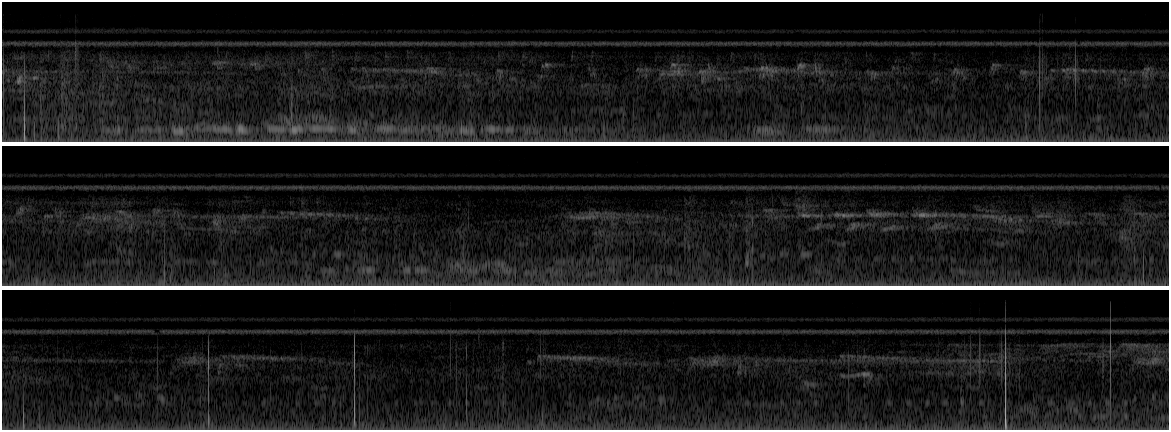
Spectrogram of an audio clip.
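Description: Faint outdoor ambience with distant birds chirping on and off, and a few isolated sharp clicks.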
